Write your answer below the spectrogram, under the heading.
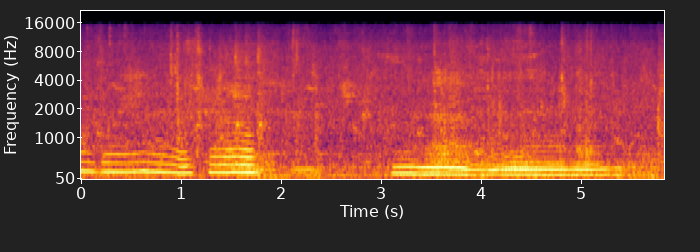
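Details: Jersey cow kept with her bull calf in Bangladesh, having calved for the second time; two long, steady, low moos, the first about two seconds, the second more drawn out, with faint voices and background hum.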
